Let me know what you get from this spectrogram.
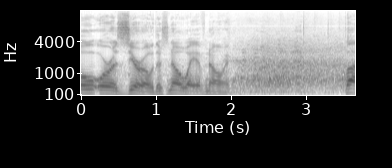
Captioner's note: laughter; cheers and applause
